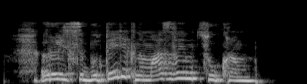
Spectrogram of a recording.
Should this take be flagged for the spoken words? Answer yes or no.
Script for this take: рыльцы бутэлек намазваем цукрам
no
